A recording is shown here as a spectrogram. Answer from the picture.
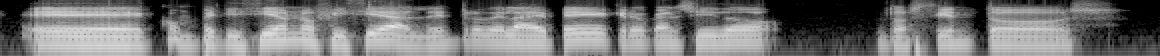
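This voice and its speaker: The sound is dry and close, with no echo at all. Intonation stays fairly even, and the tone is bright and sharp. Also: man. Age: 40s. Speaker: plumber and bench press competitor. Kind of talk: casual interview.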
